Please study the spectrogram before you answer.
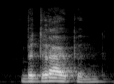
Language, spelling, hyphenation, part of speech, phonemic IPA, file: Dutch, bedruipen, be‧drui‧pen, verb, /bəˈdrœy̯pə(n)/, Nl-bedruipen.ogg
- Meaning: 1. to baste, to besprinkle 2. to be financially independent, to support oneself without assistance from others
